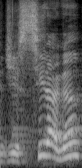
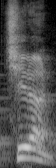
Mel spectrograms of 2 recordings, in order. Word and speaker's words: Çırağan: que durante o vídeo a gente acaba pronunciando o nome do hotel errado chamando ele disse lá ganhe porque é assim que se escreve mas a pronúncia em turco é tirando a gente está no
